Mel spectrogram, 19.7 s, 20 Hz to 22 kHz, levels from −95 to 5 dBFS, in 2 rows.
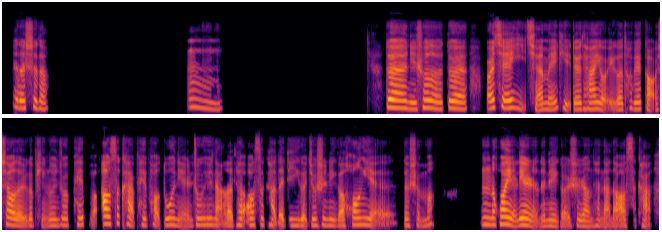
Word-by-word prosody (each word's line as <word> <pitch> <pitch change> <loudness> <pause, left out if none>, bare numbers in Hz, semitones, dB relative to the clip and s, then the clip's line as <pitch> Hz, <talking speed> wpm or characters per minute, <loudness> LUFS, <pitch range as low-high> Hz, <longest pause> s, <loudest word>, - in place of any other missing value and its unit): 是 290 - -3
的 255 -1 +3
是 270 -1 0
的。 235 -2 -3 2.1
嗯。 255 -7 -7 2.5
对， 265 -2 +8
你 225 -2 -1
说 270 +4 +1
得 240 -3 +2
对。 240 -3 +3 0.3
而 245 +2 +5
且 270 -2 +4
以 260 -4 -4
前 195 - +1
媒 215 +2 -2
体 270 - -6
对 215 0 0
他 225 0 +1
有 225 -3 0
一 - - -7
个 210 - -1
特 250 +5 -10
别 225 +1 0
搞 - - -1
笑 225 +2 +3
的 - - 0
一 - - -7
个 210 - -3
评 - - -9
论， 210 0 -4
就 225 - -5
是 220 - -4
陪 235 -2 -3
跑 245 - -7
奥 265 0 +10
斯 275 +2 -2
卡 295 - 0
陪 225 - -6
跑 - - -3
多 230 +1 -2
年， 205 - -7
终 230 -1 -3
于 230 0 -3
拿 - - -1
了 - - +1
他 230 0 -3
奥 225 0 +2
斯 230 0 -5
卡 220 -1 -2
的 - - -1
第 210 0 -8
1 210 - -6
个， - - 0
就 215 - -3
是 220 +1 -2
那 210 -1 -4
个 - - +1
荒 235 0 0
野 290 +6 -5
的 215 - -3
什 210 - -5
么？ - - -6 0.7
嗯， 245 -1 -1
《荒 255 +2 +6
野 225 -6 +4
猎 230 +3 +6
人》 190 - -1
的 190 - -5
那 195 -1 -3
个 - - -6
是 205 - -3
让 185 -2 -2
他 200 0 -8
拿 - - -5
到 - - -2
奥 - - +2
斯 - - -6
卡。 - - -4
230 Hz, 235 characters per minute, -24 LUFS, 215-255 Hz, 2.5 s, 奥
